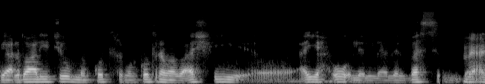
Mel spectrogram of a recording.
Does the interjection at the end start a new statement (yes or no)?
yes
